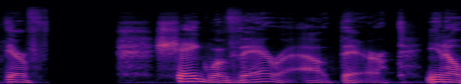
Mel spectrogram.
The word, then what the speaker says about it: Che Guevara: they're getting all uppity this is not Che Guevara it's Che Guevara just pronounced it correctly which by the way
